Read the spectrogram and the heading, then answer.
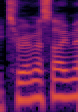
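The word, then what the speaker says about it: Tsurumso: It's spelled T-S-U-R. – Yes. – Yeah. U-M-S-O. Turismo. Turismo, maybe? – There we go.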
